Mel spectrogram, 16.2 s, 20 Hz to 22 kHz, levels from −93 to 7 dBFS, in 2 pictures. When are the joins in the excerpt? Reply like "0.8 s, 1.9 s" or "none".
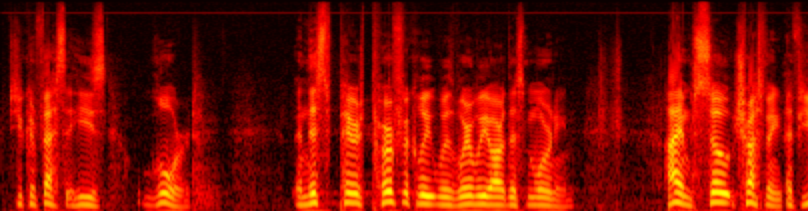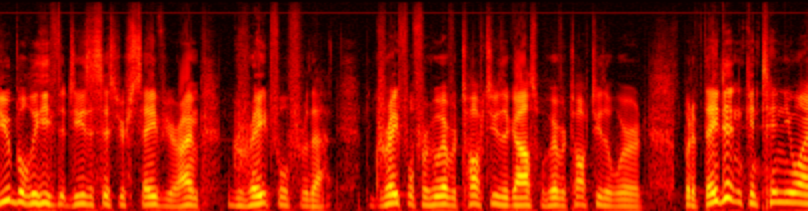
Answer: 7.8 s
